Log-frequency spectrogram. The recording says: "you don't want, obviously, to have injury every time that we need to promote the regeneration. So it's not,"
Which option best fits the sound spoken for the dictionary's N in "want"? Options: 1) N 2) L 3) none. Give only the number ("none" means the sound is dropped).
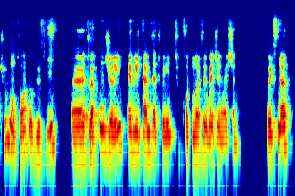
3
